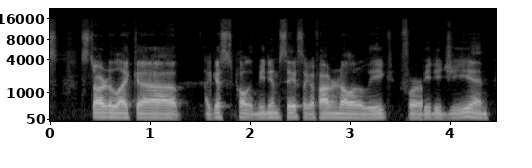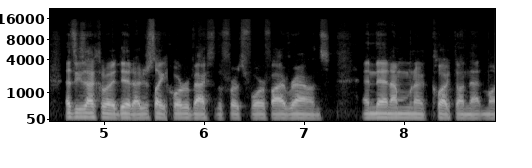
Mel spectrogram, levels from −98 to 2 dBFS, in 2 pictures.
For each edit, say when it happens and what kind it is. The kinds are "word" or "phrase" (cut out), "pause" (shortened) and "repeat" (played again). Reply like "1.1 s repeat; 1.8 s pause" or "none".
3.7 s word; 5.6 s word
